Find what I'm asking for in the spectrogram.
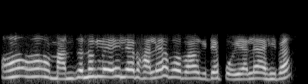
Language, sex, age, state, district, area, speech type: Assamese, female, 30-45, Assam, Dhemaji, rural, conversation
